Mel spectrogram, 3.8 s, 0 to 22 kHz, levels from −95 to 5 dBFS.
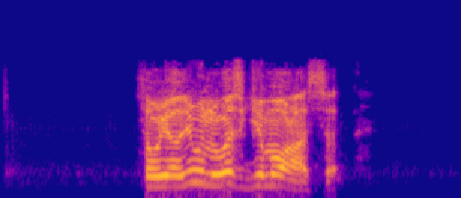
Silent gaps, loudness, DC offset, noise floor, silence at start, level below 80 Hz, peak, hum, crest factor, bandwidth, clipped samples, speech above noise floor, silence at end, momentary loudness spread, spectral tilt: none; -14 LUFS; under 0.1%; -86 dBFS; 1.15 s; -70 dBFS; -2 dBFS; none; 16 dB; 7.6 kHz; under 0.1%; 72 dB; 1.05 s; 14 LU; 0.5 dB/octave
